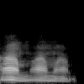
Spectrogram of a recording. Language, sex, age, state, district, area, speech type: Sanskrit, male, 18-30, Karnataka, Bagalkot, rural, conversation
